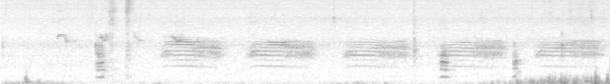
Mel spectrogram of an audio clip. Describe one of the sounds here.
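A chicken clucks softly in short bursts.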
